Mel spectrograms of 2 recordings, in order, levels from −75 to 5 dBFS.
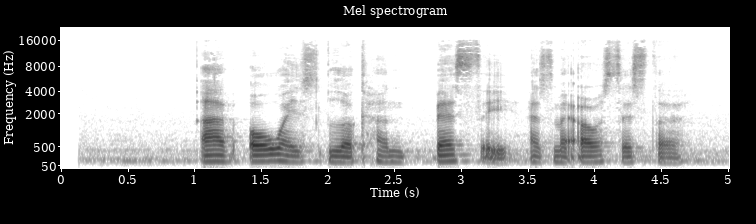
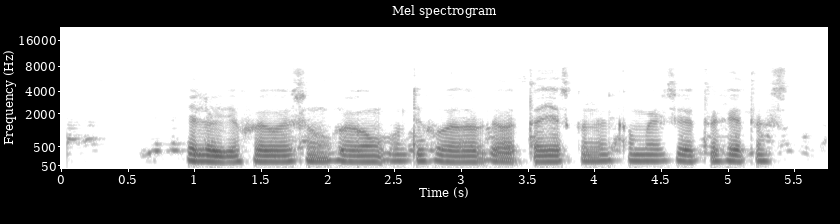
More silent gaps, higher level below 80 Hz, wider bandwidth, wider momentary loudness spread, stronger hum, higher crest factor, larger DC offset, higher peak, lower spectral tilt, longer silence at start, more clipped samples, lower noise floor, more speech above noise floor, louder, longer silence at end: neither; about the same, -70 dBFS vs -70 dBFS; first, 16 kHz vs 8 kHz; first, 12 LU vs 9 LU; neither; first, 22 dB vs 16 dB; neither; first, -2 dBFS vs -18 dBFS; second, -5 dB/octave vs -7.5 dB/octave; first, 0.45 s vs 0.05 s; neither; second, -47 dBFS vs -57 dBFS; about the same, 25 dB vs 24 dB; first, -23 LUFS vs -34 LUFS; about the same, 0.2 s vs 0.15 s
